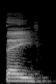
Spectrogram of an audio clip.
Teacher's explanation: ये या लीन है, इसको नरमी और जल्दी से अदा करेंगे। ता को या साकिना से मिलाएंगे, तई।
